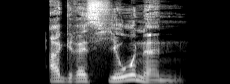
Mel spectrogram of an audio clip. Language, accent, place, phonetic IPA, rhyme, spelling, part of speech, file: German, Germany, Berlin, [aɡʁɛˈsi̯oːnən], -oːnən, Aggressionen, noun, De-Aggressionen.ogg
- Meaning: plural of Aggression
